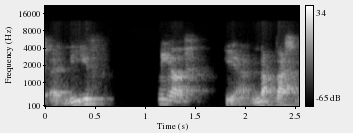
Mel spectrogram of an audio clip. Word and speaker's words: Niamh: So another nice option, similar vein, if we look at the Irish word, female names, Niamh.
